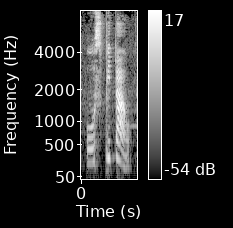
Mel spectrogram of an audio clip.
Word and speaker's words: hospital: caso do dia que essa palavra hospital vejam bem quando eu vou falar essa palavra quando eu vou pronunciar eu falo hospital então o h ele é uma letra mas ele não possui um som então ele não é chamado de fonema como também tem um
